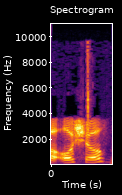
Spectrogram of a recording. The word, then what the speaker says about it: Osho: But something that has helped me very, very much is something that Osho, the philosopher Osho, right. – S-H-O, I don't know if I'm pronouncing his name correctly. – Yes, you got it right.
